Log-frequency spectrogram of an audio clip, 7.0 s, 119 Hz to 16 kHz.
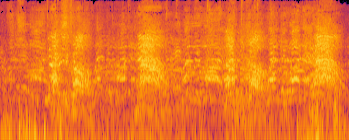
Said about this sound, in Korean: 네, 14일 이곳 워싱턴 DC 연방의사당 근처에 모인 학생들이 구호를 외치는 소리가 나오는데요. 학생들은 Gun Control Now, 즉 총기 규제를 당장 시행하라라는 구호를 외치고 있습니다.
